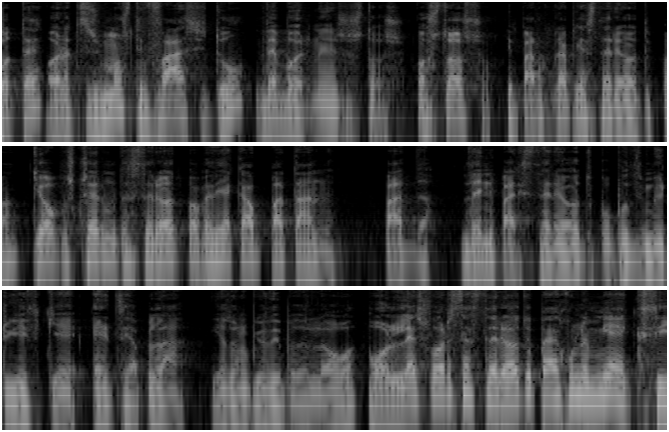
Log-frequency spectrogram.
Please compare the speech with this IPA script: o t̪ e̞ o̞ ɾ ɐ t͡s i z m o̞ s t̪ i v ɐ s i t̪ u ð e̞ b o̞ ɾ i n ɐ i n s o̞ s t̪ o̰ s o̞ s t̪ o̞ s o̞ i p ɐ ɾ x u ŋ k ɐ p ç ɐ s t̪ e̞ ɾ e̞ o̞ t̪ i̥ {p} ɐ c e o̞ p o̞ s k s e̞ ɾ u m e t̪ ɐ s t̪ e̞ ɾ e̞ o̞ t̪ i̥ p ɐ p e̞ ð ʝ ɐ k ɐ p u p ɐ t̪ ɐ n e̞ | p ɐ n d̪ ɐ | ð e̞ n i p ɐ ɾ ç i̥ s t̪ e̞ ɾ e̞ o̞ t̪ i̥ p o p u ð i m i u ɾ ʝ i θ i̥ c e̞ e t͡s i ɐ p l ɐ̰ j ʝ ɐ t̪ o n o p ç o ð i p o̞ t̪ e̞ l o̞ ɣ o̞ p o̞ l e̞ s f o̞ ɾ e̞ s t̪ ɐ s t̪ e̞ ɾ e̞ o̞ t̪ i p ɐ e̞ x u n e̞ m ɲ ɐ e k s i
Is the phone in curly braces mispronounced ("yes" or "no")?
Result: no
